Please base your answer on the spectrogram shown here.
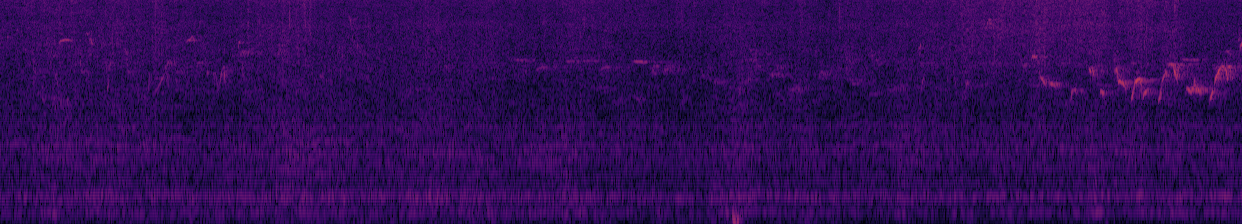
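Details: Honey bees flying at a thriving horizontal hive built from an old French oak chest under trees on a spring morning, workers carrying pollen in; steady low humming drone with a faint click midway and scattered distant bird chirps.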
